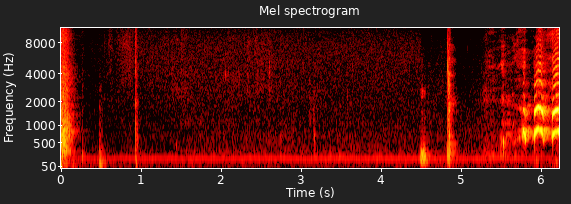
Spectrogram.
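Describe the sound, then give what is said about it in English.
Sharp, isolated hand claps marking a cut in a recording ring out over near-silence, a couple early on and two more close together later, followed by a burst of laughter at the end. “I'll clap us out.”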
